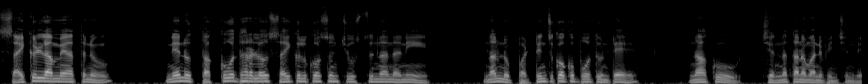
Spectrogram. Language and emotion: Telugu, sad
